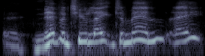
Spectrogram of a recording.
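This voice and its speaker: A man playing a breezy, flippant Victorian literary gentleman with an arch, old-fashioned turn of phrase, in a play reading. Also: very high-pitched, animated, moderate pace, breathy edge, no room sound, highs cut off, exaggerated voice. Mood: flippant, soothing.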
